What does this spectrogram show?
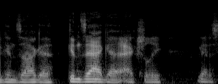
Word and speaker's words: Gonzaga: Gonzaga, actually.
